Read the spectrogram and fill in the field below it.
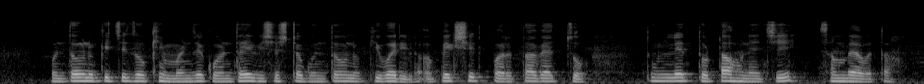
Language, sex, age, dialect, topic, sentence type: Marathi, male, 25-30, Southern Konkan, banking, statement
